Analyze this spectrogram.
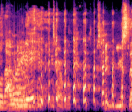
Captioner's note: group laughs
